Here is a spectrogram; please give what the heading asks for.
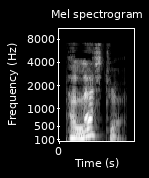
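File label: "palestra", British English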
